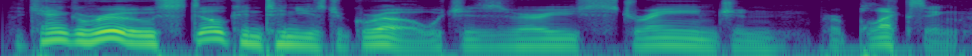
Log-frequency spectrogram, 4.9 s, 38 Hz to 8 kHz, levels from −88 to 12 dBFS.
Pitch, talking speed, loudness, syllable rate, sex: 110 Hz, 150 wpm, -21 LUFS, 4.5 syllables/s, male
